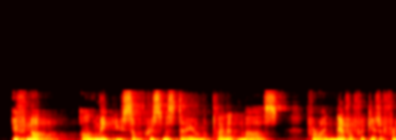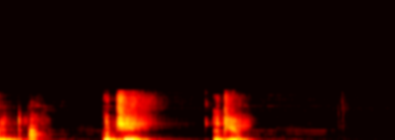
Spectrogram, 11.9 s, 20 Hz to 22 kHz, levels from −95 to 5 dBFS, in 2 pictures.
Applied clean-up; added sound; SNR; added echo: neural mask model DeepFilterNet 3.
